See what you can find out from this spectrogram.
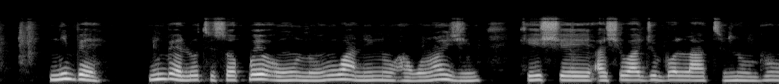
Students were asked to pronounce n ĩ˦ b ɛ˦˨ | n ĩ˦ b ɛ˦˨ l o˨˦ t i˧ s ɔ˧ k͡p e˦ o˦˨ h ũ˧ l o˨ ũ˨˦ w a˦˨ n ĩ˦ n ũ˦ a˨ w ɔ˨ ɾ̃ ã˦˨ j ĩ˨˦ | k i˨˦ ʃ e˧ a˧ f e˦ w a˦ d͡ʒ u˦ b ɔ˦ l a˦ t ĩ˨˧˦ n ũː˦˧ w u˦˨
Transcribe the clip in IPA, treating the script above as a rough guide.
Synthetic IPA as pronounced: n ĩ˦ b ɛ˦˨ | n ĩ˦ b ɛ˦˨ l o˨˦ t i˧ s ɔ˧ k͡p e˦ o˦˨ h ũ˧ l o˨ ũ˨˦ w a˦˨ n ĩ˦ n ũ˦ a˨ w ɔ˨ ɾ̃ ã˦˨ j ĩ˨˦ | k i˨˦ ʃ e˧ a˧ ʃ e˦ w a˦ d͡ʒ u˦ b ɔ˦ l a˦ t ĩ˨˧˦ n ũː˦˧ b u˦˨

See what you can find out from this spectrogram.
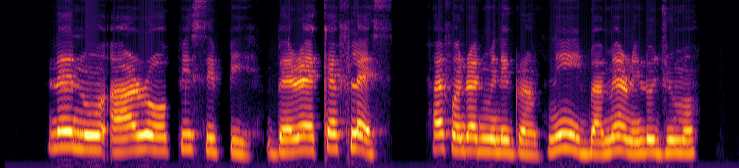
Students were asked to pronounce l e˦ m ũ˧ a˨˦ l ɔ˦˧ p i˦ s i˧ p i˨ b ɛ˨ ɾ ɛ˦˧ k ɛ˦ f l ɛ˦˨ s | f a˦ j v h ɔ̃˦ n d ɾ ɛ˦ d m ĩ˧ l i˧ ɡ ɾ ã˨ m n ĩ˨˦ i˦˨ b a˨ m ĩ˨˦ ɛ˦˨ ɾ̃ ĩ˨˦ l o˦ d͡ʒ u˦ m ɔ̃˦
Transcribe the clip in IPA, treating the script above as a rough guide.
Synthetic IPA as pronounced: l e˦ n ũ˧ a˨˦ ɾ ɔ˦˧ p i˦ s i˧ p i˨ b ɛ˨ ɾ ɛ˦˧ k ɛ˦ f l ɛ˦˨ s | f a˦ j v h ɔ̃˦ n d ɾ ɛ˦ d m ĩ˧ l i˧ ɡ ɾ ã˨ m n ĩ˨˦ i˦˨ ɡ͡b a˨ m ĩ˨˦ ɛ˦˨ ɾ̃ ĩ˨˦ l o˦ d͡ʒ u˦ m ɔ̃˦

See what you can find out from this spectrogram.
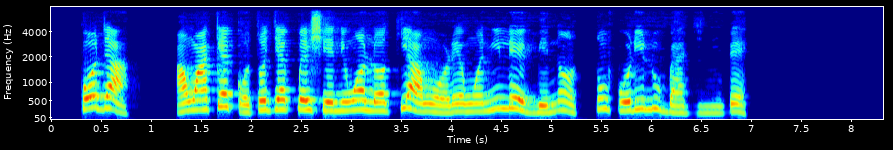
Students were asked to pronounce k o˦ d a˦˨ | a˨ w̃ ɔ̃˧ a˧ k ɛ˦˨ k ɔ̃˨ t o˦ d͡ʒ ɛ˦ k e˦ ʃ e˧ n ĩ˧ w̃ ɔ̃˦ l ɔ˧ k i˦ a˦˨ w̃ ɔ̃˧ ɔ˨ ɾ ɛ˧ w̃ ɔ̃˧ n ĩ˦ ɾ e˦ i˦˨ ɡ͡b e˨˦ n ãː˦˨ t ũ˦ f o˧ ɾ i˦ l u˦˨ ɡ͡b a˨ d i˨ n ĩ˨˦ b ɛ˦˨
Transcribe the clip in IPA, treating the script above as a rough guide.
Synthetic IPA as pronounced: k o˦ d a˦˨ | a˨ w̃ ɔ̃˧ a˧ k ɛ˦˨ k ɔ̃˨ t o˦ d͡ʒ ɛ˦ k͡p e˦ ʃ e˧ n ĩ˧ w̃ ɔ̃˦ l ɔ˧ k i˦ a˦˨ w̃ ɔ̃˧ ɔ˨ ɾ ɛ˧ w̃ ɔ̃˧ n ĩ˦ l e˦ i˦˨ ɡ͡b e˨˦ n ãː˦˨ t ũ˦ f o˧ ɾ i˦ l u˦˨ ɡ͡b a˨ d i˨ n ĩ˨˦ b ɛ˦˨

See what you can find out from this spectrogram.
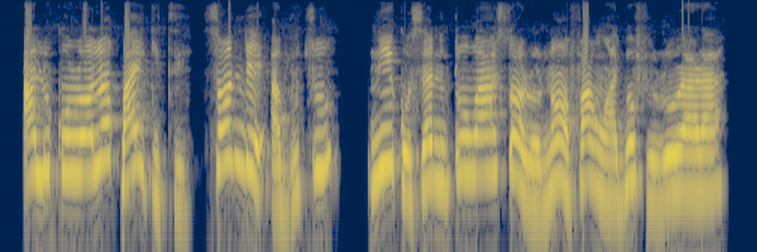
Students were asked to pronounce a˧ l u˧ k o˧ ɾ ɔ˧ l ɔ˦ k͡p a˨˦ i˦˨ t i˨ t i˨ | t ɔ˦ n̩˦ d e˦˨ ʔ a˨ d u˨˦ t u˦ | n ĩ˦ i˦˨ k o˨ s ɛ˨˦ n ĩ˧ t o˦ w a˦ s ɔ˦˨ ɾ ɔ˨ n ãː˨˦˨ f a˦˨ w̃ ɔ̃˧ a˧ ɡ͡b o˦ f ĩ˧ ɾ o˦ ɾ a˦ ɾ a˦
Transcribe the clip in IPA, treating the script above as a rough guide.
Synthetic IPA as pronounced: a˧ l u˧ k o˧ ɾ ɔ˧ l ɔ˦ k͡p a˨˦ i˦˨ k i˨ t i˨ | s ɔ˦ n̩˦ d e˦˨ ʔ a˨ b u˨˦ t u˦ | n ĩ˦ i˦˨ k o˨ s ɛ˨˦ n ĩ˧ t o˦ w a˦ s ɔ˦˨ ɾ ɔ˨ n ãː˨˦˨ f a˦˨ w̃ ɔ̃˧ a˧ ɡ͡b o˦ f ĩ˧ ɾ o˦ ɾ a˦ ɾ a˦

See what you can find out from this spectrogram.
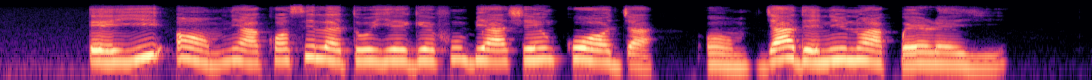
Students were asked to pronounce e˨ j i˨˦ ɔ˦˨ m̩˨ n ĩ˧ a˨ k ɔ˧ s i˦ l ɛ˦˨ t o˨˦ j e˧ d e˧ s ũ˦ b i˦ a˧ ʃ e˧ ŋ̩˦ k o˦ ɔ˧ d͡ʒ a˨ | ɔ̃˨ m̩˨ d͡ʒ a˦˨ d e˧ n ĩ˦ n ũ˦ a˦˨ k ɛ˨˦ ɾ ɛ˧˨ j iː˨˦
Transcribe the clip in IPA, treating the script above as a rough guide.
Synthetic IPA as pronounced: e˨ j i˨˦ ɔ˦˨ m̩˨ n ĩ˧ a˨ k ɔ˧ s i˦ l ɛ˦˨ t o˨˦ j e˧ ɡ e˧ f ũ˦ b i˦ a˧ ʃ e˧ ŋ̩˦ k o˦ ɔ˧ d͡ʒ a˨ | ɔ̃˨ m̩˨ d͡ʒ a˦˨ d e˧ n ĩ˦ n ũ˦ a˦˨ k͡p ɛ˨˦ ɾ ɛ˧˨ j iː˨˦

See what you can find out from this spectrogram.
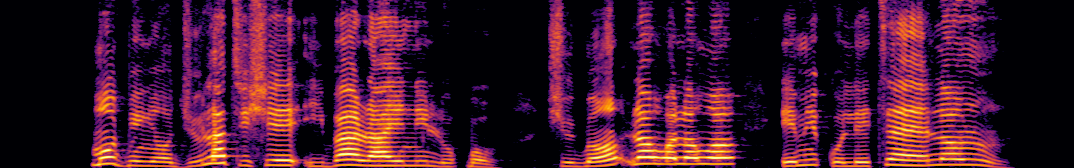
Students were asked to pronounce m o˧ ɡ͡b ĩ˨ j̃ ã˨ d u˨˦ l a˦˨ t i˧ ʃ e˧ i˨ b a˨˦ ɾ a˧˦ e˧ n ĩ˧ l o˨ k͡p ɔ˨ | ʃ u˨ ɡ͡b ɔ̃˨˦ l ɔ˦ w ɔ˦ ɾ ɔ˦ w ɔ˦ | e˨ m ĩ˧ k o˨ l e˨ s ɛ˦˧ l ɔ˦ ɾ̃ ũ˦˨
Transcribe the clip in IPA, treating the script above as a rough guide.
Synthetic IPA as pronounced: m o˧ ɡ͡b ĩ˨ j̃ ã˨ d͡ʒ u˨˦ l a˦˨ t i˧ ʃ e˧ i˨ b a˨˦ ɾ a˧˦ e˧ n ĩ˧ l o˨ k͡p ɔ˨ | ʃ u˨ ɡ͡b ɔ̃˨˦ l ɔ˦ w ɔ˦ l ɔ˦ w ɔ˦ | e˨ m ĩ˧ k o˨ l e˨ t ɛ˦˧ l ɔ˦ ɾ̃ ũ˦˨

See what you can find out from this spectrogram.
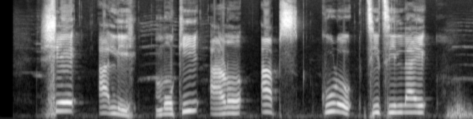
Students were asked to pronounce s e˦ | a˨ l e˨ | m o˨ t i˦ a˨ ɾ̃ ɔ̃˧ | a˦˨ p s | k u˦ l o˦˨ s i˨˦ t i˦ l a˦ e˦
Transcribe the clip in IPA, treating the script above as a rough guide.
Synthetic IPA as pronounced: ʃ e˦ | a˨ l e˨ | m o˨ k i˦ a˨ ɾ̃ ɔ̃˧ | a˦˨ p s | k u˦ ɾ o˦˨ t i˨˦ t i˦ l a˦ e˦

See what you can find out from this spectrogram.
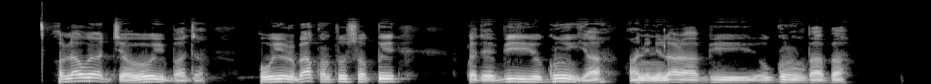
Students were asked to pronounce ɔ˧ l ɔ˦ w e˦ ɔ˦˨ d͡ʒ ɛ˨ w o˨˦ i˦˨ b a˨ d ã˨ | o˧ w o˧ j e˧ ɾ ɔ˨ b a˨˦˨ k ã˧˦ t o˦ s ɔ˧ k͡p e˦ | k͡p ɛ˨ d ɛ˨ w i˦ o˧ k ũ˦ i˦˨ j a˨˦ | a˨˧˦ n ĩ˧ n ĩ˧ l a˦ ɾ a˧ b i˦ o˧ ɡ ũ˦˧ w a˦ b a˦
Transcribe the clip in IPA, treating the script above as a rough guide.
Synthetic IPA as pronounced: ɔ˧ l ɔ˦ w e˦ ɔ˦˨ d͡ʒ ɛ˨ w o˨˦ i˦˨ b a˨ d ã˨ | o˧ w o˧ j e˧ ɾ u˨ b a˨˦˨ k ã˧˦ t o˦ s ɔ˧ k͡p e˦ | k͡p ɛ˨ d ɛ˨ b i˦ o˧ ɡ ũ˦ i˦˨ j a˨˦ | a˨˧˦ n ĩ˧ n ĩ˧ l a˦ ɾ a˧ b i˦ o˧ ɡ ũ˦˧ b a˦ b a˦

